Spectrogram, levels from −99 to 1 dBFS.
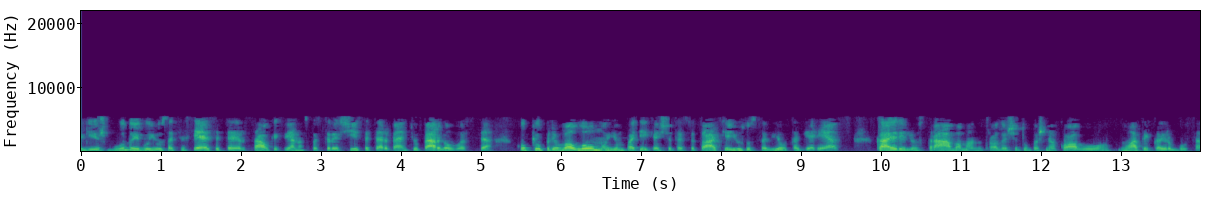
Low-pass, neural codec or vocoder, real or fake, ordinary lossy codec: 5.4 kHz; none; real; MP3, 32 kbps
